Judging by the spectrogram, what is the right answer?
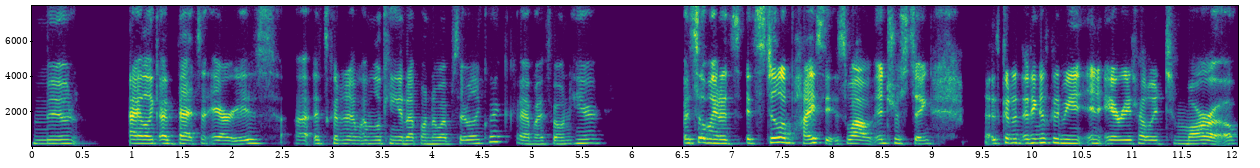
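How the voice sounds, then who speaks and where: A woman speaks at a very fast pace in an animated tone. Her pitch is medium. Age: 20s. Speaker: podcast host and spiritual coach. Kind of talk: casual solo monologue. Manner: animated, filler-heavy.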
